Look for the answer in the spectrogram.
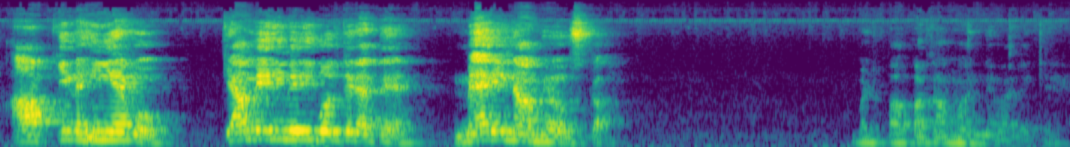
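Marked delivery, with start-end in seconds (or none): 0.1-4.2 shouted correction. Retold or imitated. Mother correcting father over the nurse's name, shouting. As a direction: yell it as an indignant wife. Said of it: "mummy ने पापा को चिल्ला के correct करा".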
